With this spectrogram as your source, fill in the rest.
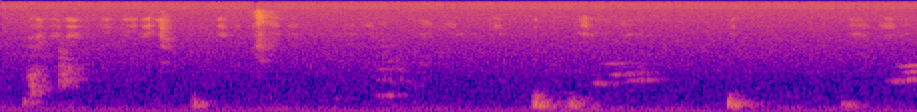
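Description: Soft, scattered scratches of writing on a board during a physics class on electrostatic potential, faint short strokes with quiet pauses between them and no talk.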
